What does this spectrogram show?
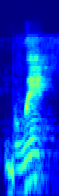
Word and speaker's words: Yahweh: Porque gramaticalmente debe pronunciarse Yahweh, como está escrito ahí. Pero hemos escuchado a hermanos en predicaciones hablar de Yahweh.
